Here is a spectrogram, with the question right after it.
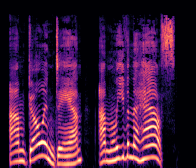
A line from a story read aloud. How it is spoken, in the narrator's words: shouted through the window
